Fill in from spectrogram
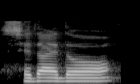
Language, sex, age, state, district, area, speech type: Santali, male, 45-60, Odisha, Mayurbhanj, rural, spontaneous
